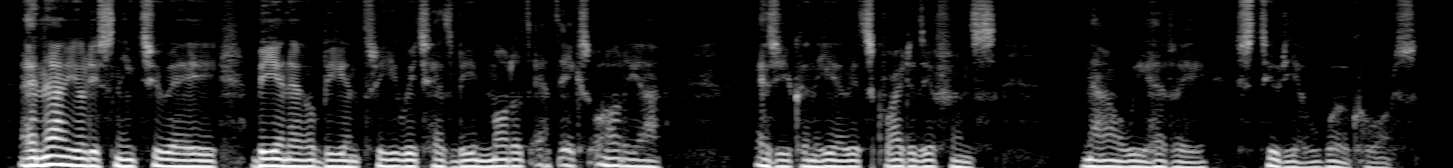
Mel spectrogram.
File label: B&O BM3 sound UK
